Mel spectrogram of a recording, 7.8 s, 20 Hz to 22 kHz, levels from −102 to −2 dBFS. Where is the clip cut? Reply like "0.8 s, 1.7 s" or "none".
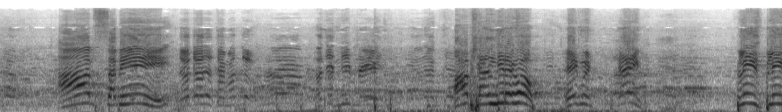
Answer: none

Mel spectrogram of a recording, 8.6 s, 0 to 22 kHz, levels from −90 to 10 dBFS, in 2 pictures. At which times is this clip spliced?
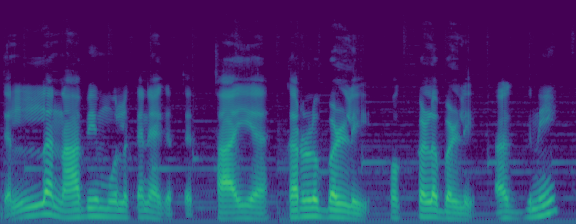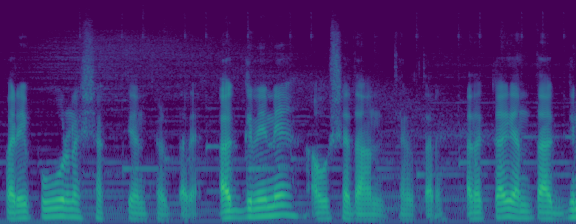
2.1 s, 3.7 s, 5.8 s, 7.6 s

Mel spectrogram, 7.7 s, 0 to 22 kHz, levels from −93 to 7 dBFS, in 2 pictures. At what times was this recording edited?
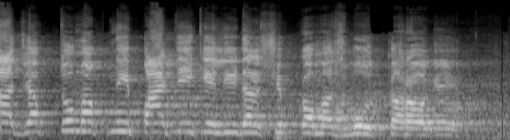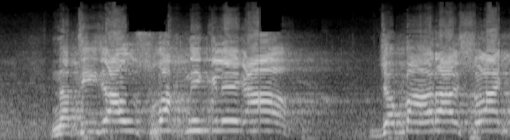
none

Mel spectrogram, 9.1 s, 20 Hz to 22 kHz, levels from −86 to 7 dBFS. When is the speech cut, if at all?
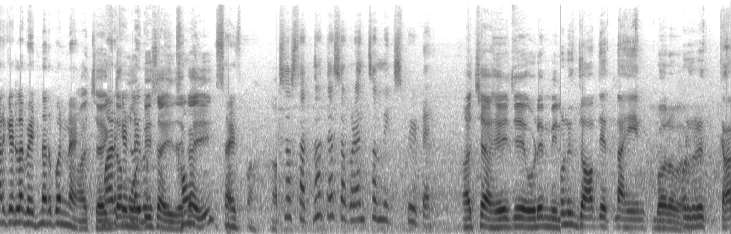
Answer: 3.5 s, 7.0 s

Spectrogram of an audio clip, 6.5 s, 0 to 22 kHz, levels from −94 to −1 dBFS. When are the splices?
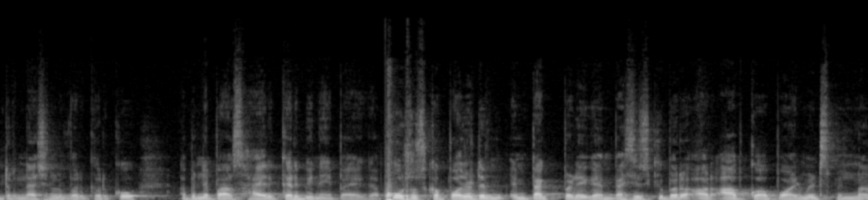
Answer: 2.8 s

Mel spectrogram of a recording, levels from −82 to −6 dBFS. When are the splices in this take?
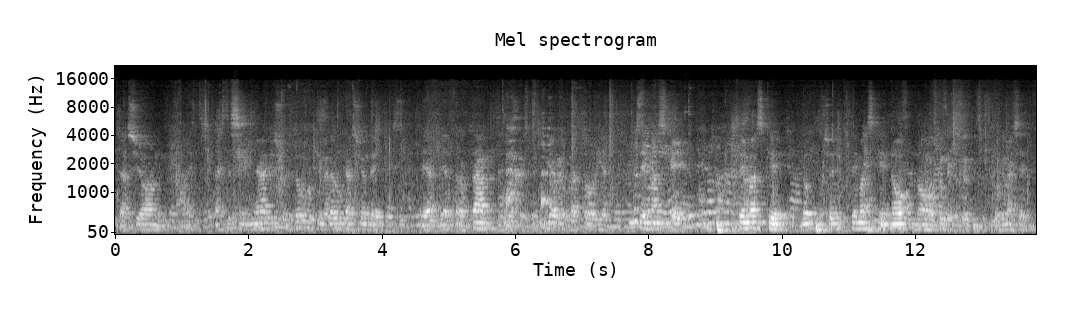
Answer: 1.6 s

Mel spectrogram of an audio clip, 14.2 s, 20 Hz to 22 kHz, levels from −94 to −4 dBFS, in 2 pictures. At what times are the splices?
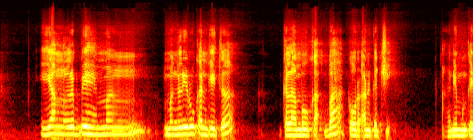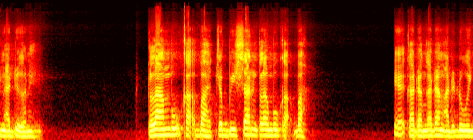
none

